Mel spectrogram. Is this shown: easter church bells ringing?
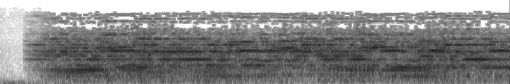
yes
